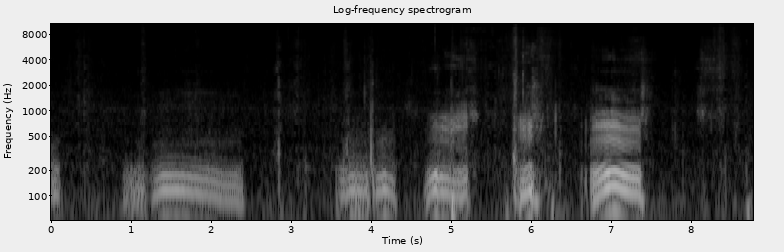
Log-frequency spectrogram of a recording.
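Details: Pet Golden Retriever play-fighting with a Chihuahua–Shih Tzu mix, making odd 'dog talk': low, harmonic grumbling growls in five separate bursts of about one second each, rising in strength toward the end, with rustling between them.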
